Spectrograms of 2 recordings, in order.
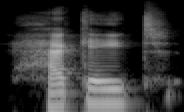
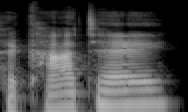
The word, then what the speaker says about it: Hecate: i think i said something about like hecate or something and i was told that it's hikate i'm pretty sure i'm also saying that wrong still but my mother informed me that i was saying it wrong and i was like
